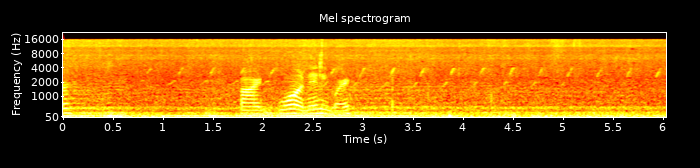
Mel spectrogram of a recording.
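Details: Honey bees swarming in early May after a dearth, being gathered into a box: a constant low humming drone, interrupted in the middle by a short stretch of human speech, with faint repeated bird chirps.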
